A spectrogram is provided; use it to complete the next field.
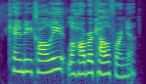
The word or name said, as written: Kennadi Cauley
